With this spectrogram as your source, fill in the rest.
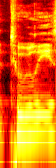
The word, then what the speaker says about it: Thule: Well, unfortunately, apparently, it's actually pronounced like the Thule Society.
